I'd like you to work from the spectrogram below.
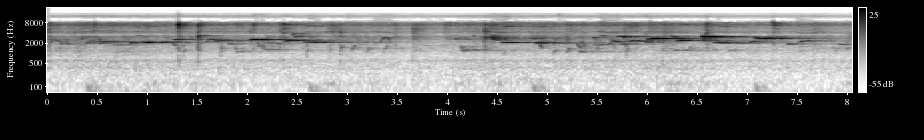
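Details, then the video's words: Rosella calls: clear whistled notes that slide and step in pitch, some short and piping and others drawn out, overlapping with quick chirps from several birds. A faint low rumble sits underneath. "Rosella Bird Sounds"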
